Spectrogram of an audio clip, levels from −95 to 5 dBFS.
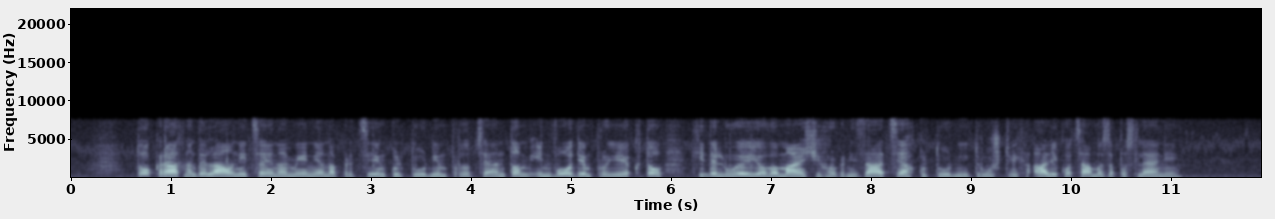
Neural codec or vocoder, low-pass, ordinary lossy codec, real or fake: none; none; none; real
